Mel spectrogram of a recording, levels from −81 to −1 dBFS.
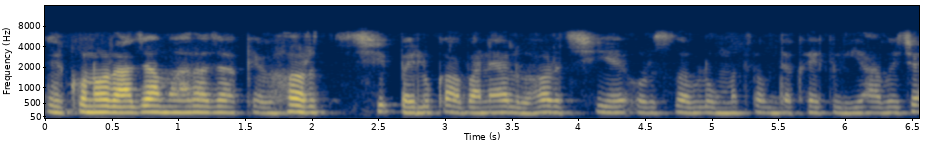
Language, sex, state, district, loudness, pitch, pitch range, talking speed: Maithili, female, Bihar, Darbhanga, -21 LUFS, 190 Hz, 185-200 Hz, 175 wpm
